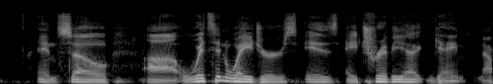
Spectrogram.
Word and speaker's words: Wagers: And so for me, number 8 is Wits and Wagers, or as Courtney called it, Wits and Waggers. And so Wits and Wagers is a trivia game.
